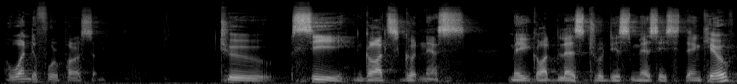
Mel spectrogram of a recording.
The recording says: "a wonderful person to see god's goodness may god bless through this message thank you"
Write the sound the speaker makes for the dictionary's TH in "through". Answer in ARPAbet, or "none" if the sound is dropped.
T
